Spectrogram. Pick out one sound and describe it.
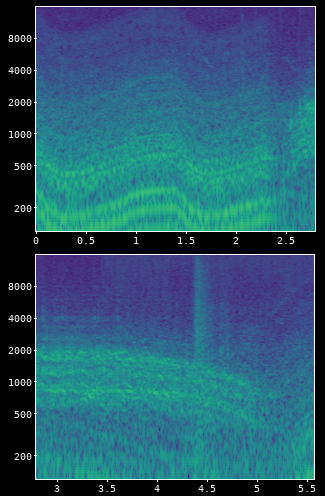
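A pickup truck engine hums and changes pitch as the truck drives and slows down.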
